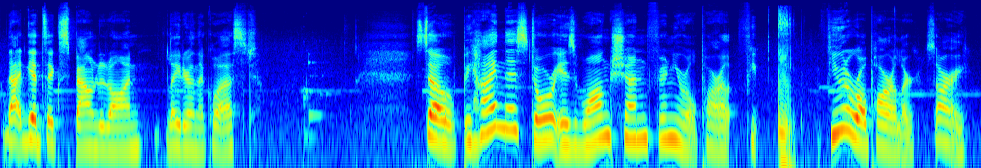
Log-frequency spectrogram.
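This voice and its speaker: A woman's voice: mid-range voice, expressive, a little slow. A woman hosting a casual let's play, reading game text aloud and adding her own comments. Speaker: gaming video host. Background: game music.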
